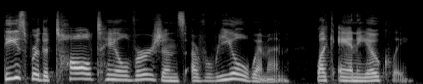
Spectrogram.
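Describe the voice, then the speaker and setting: A woman telling folk tales as a presenter, with expressive, theatrical, emphatic phrasing. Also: on the low side, normal speed, no echo, clean studio sound. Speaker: storyteller and presenter. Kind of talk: animated storytelling narration of American folklore.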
